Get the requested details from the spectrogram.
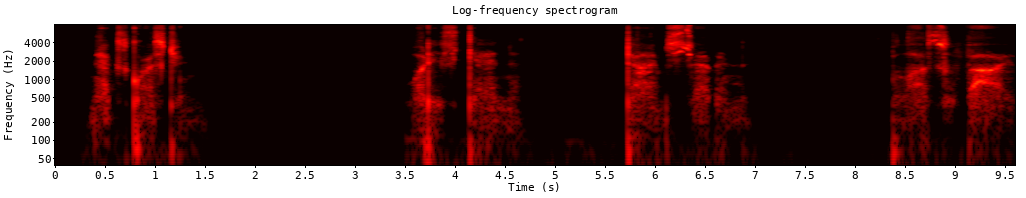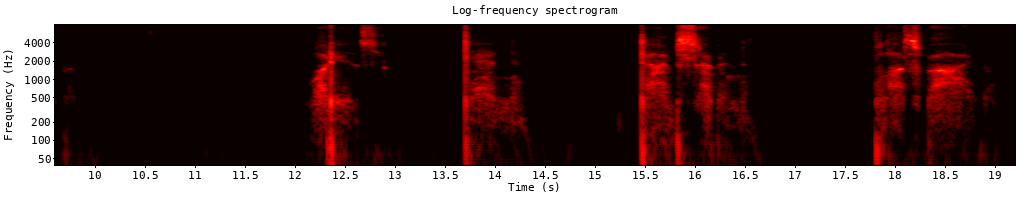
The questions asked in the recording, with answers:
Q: What is 10 times 7 plus 5?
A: The answer is 75.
